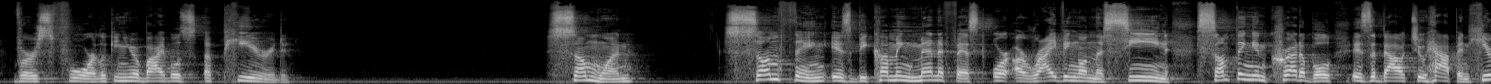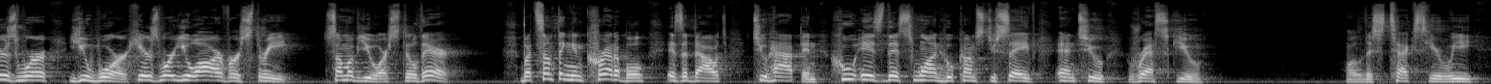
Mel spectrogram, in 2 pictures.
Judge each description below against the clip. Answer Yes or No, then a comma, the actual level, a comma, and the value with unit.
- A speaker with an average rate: No, slow, 125 wpm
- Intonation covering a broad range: Yes, wide, 6.9 semitones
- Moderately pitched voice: Yes, medium, 150 Hz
